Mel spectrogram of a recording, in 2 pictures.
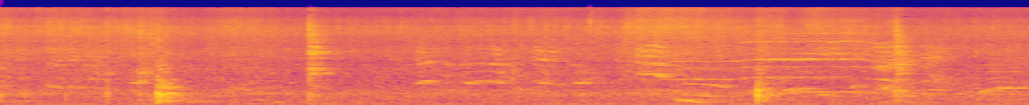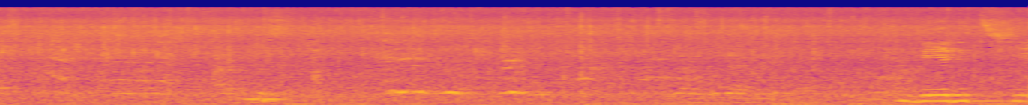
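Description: Ginger paste and spices such as cardamom, bay leaf and garam masala fry in a pan of oil, a soft continuous sizzle with occasional sharper clinks and stirring scrapes, mostly faint and close, with a voice speaking over parts of it.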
